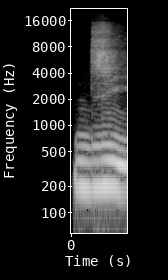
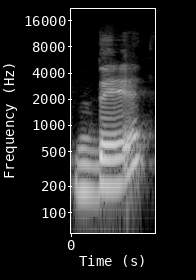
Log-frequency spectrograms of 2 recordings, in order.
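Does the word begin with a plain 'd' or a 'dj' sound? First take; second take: dj; d. First: It begins with a soft 'dj' sound. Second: It begins with a plain hard 'd' sound. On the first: This is how most speakers say it. "the most common pronunciation" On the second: This is how it is said only in some regions. "in some places in Brazil, people say de"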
